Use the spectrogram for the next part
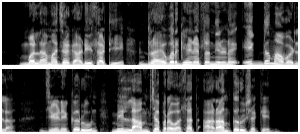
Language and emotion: Marathi, happy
